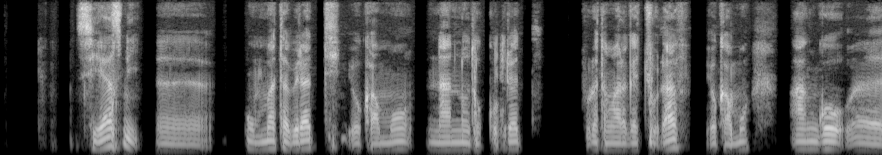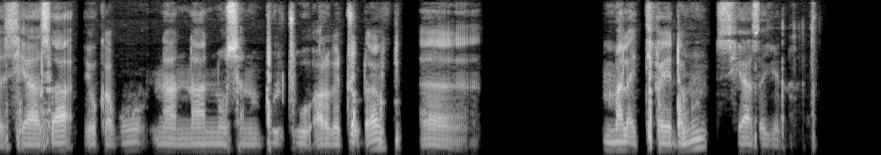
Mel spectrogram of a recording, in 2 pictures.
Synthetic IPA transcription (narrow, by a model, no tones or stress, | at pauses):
sɪjaːsnɪ | uːmːɐt̪ɐbɪɾɐt̪ːɪ̥jo̞ːkʰaːmːo̞ːnaːnːoːt̪ɔkːɔbɪɾɐt̪ːɪ̥ | fʊᶑɐt̪ɐmɐɐɾɡɐt͡ʃːuːᶑaːf | jʔo̞ːkaːmːo̞ːʔaːŋɡo̞ːsɪjaːsaːjo̞ːkamːoːnnaːnːo̞ːsɐnbʊlt͡ʃuːʔɐ̰ɾɡɐt͡ʃːṵːᶑaːf | mɐlɐɪt̪ːɪ̥fɐjːɐd̪ɐmnuːnsɪjaːsaːd͡ʒɛᶑɐ̥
